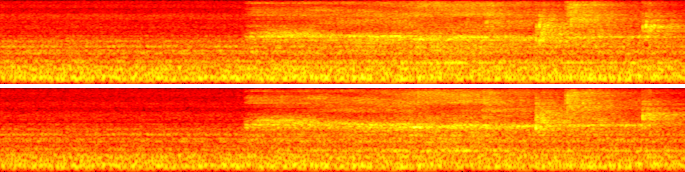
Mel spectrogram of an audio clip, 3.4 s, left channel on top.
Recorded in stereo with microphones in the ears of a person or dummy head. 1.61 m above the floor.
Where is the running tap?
55° right (ahead or behind), 7.5 m.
